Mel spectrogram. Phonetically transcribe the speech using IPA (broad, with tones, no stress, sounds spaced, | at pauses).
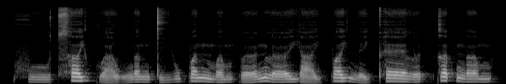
f uː˨ t͡sʰ ɐ˥ j kʷ aː˨˩ w ŋ ɐ˧ n t̪ iː˨˥ w p ɐ˥ n m ɐ˨˧ m p œː˨˥ n l œː˨˧ j aː˨˩ j p ɐ˥ j n̪ e˨˩ j pʰ ɛː˧ l ɵ˨˥ t̚ k ɐ˥ t̚ ŋ ɐ˥ m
